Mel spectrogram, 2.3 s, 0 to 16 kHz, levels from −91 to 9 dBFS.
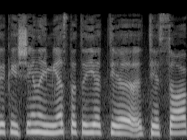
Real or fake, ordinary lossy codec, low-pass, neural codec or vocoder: real; MP3, 48 kbps; 10.8 kHz; none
